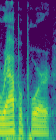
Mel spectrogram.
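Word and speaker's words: Rapaport: Cuz if you say it wrong, they told me uh Michael Rapapore. Uh I I don't say the T's. Just a classy name. Rapapore. You know what I mean? Don't say that T.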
